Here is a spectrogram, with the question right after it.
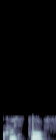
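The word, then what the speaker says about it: Christophe: My first name is Christoph.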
